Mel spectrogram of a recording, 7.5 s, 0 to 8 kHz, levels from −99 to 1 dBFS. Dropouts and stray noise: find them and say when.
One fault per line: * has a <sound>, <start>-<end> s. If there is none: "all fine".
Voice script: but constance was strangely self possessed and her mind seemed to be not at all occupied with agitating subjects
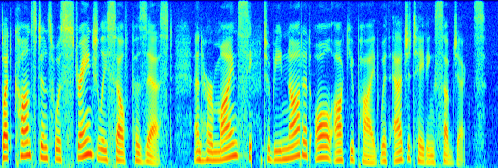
* has a dropout, 3.8-3.9 s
